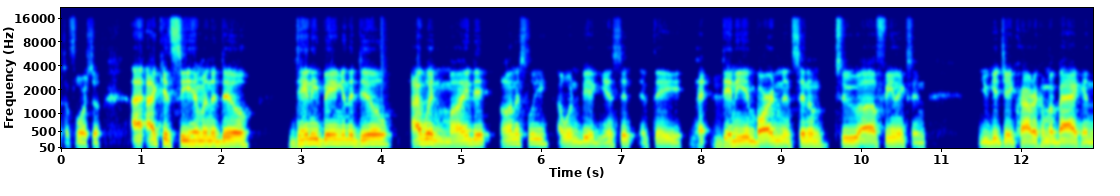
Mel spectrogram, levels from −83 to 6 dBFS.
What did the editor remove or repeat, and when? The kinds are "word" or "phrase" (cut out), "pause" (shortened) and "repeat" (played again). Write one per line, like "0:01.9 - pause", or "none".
0:07.8 - pause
